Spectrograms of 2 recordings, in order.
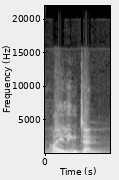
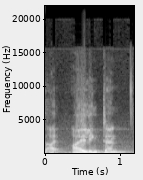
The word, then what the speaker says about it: Islington: pronounce like that but in India we generally pronounce it as I link 10 because the spelling is like that Isla and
